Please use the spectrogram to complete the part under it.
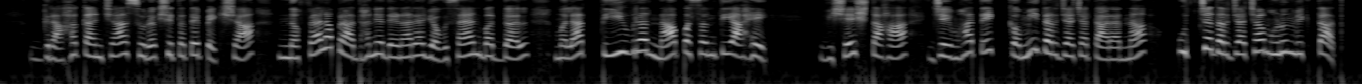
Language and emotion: Marathi, disgusted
